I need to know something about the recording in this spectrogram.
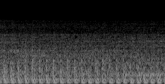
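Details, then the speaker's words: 2004 Honda Metropolitan scooter after tank cleaning and carburetor rework, air intake box cover, air filter and battery missing, idling for about 20 minutes: even, steady single-cylinder putter with no misses or knocks. Normal idle. "We've been idling for about 20 minutes now."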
